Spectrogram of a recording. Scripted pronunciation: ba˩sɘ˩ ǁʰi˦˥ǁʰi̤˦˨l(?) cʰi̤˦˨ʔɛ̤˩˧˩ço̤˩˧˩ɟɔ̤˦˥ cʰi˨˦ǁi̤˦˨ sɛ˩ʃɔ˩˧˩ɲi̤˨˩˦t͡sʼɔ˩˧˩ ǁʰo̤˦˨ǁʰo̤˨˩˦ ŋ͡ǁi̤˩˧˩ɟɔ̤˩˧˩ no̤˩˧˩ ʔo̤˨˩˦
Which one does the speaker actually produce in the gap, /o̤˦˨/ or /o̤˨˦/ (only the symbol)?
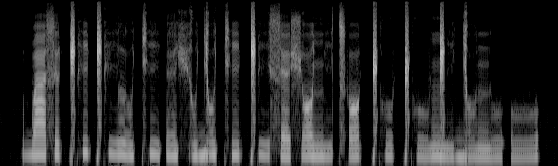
o̤˨˦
